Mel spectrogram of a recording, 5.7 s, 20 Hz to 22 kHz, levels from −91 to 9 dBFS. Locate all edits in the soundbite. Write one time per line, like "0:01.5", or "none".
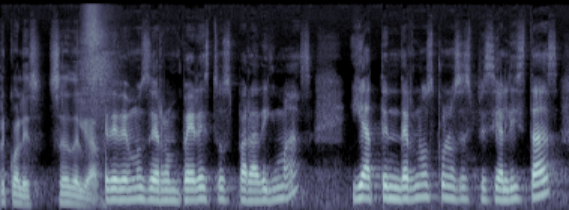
0:01.1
